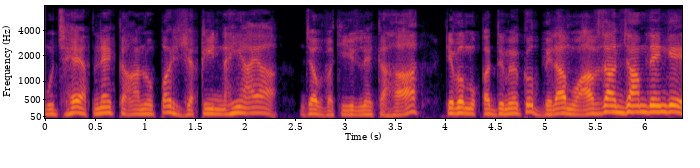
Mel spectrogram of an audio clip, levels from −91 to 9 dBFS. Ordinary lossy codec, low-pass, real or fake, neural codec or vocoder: AAC, 32 kbps; 7.2 kHz; fake; codec, 16 kHz, 2 kbps, FunCodec, trained on LibriTTS, 25 frames a second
